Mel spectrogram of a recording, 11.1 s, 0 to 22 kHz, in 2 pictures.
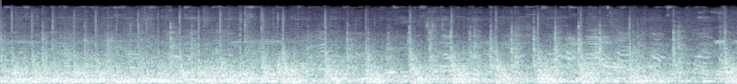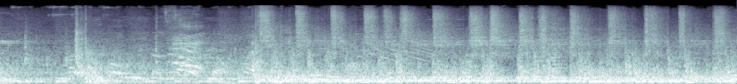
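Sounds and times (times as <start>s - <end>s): large drums beaten hard: 0.0s - 11.0s.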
